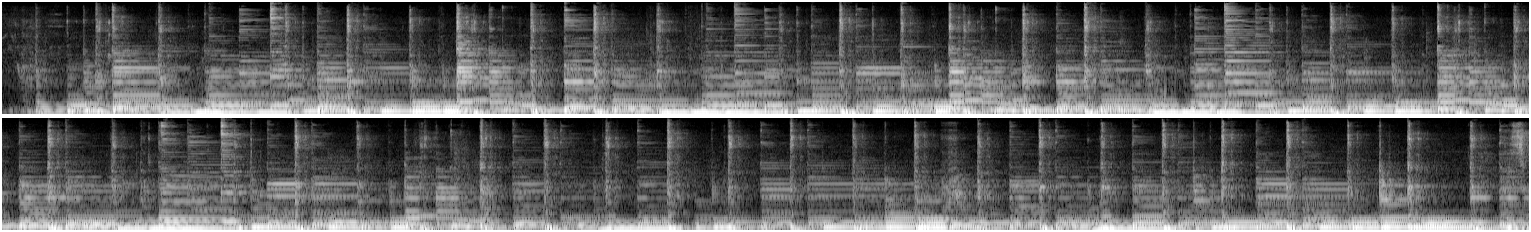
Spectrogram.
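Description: Acoustic guitar strummed steadily as a song's instrumental introduction, starting at the very beginning, with a repeating pattern of low bass notes under the strums.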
